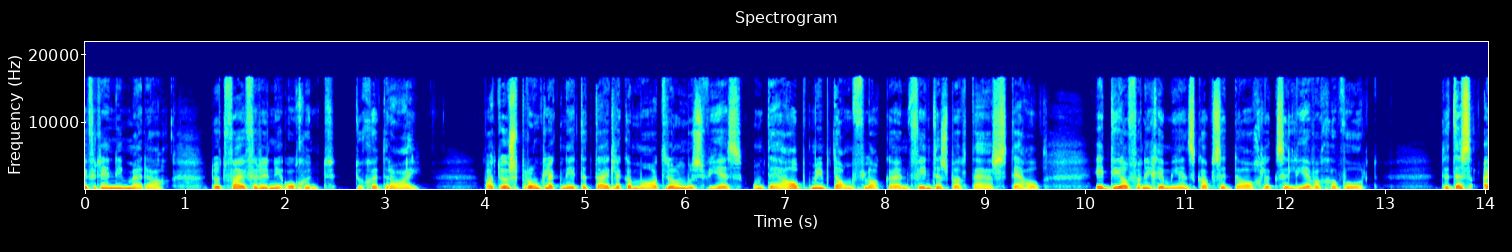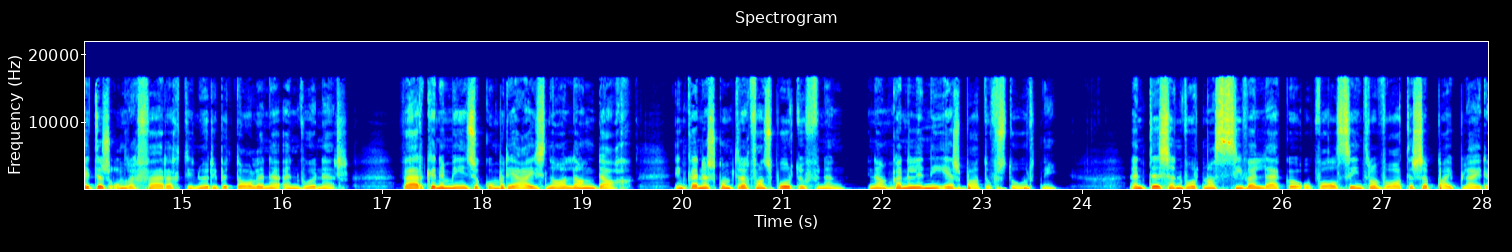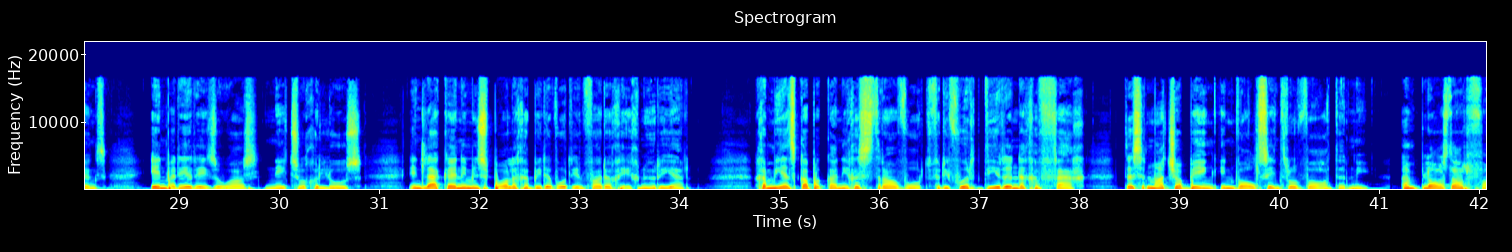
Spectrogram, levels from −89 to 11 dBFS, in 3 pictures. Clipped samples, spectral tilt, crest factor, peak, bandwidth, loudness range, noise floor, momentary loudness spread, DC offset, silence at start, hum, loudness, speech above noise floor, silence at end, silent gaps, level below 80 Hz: under 0.1%; -5.5 dB/octave; 18 dB; -4 dBFS; 17 kHz; 3 LU; -58 dBFS; 11 LU; under 0.1%; 0 s; none; -21 LUFS; 37 dB; 0 s; none; -46 dBFS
